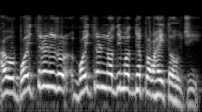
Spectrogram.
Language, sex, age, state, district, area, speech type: Odia, male, 45-60, Odisha, Bhadrak, rural, spontaneous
